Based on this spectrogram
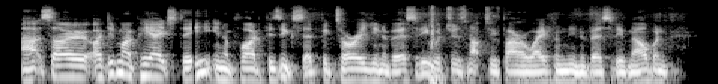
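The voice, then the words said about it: Australian accent. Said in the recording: “I can tell by the accent that you're an Aussie”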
